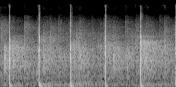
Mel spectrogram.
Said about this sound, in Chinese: 我们要给神一个最大的掌声，来的。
